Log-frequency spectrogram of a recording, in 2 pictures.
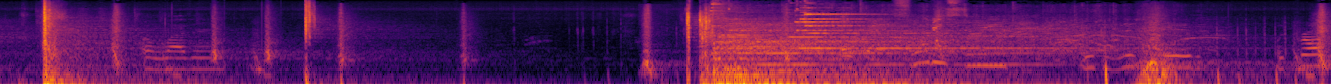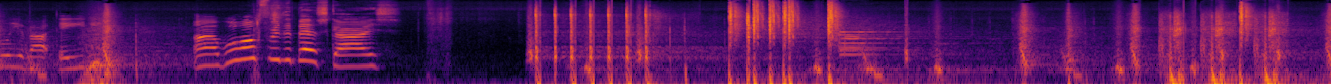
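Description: Punches land with quick, sharp thuds in a game fight.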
